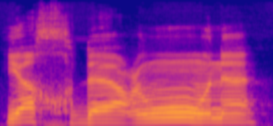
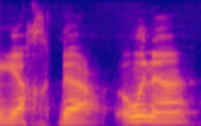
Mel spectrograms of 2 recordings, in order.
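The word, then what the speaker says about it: يخدعون: تو اب دیکھیں تلفظ کروں گا تو آپ دیکھیے یخدعون عون، اگر میں اس کو کروں یخدعون تو یہ غلط ہو جائے گا، وہ شارٹ ووول بن جائے گا، حالانکہ یہاں پر ہمارے لیے لانگ ووول ہے.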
